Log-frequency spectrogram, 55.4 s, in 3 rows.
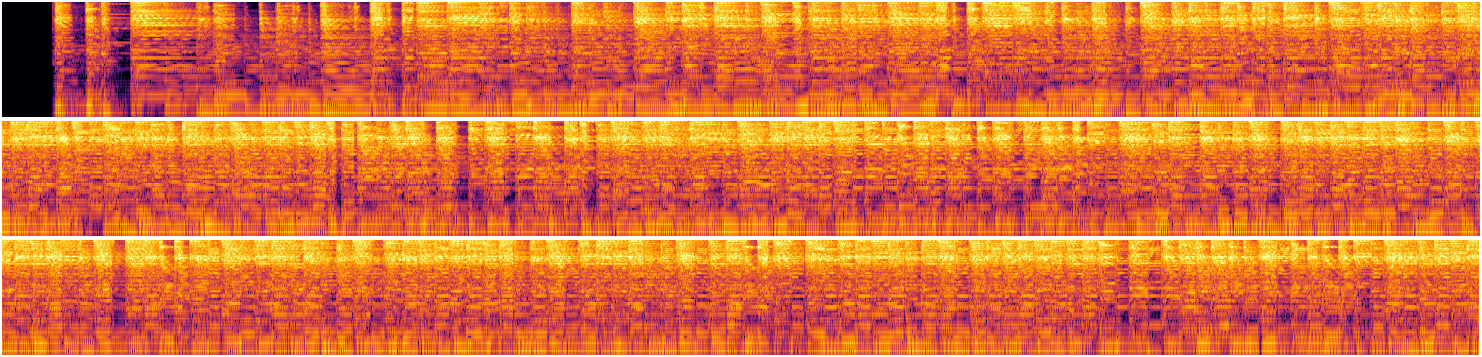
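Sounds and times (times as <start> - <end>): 
guitar: 0.0 - 55.4.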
